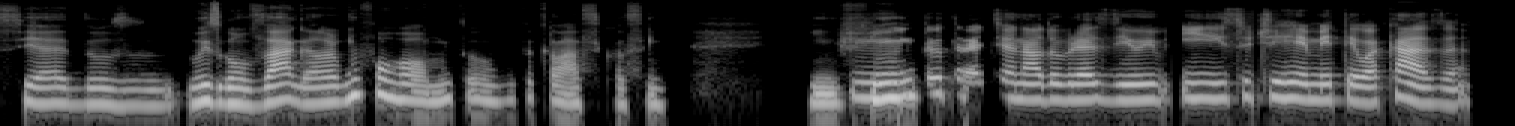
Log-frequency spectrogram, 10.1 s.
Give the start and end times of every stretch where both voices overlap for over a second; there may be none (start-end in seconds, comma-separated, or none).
none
